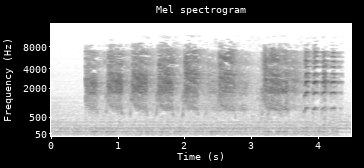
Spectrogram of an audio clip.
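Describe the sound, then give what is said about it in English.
A parrot squawks loudly in a rapid series of harsh, raspy calls that run together, ending with a quick stuttering burst of shorter squawks. “P for parrot.”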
